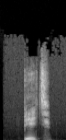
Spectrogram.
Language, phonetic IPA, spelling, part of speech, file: Russian, [pʲetʲ], петь, verb, Ru-петь.ogg
- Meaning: 1. to sing 2. to crow 3. to snitch, to rat out, to crack, to start testifying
